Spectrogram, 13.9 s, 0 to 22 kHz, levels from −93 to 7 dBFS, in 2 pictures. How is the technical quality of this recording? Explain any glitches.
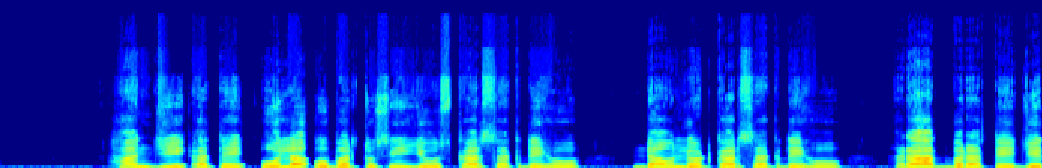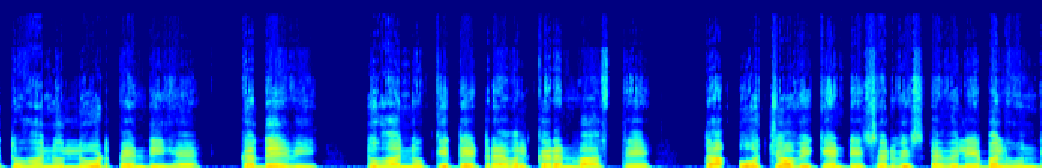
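The quality is compromised. Throughout, the speech sounds hoarse, grainy and muffled. The likely cause is Opus compression at a low bitrate near 16 kbps, coding speech roughly with filled-in noise.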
